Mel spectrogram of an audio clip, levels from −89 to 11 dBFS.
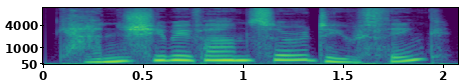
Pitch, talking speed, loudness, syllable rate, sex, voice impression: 235 Hz, 230 wpm, -13 LUFS, 4.2 syllables/s, female, very feminine, slightly adult-like, thin, tensed, powerful, bright, slightly soft, clear, fluent, slightly cute, cool, intellectual, very refreshing, sincere, slightly calm, slightly friendly, slightly reassuring, unique, slightly elegant, very wild, sweet, slightly lively, slightly strict, slightly intense, light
